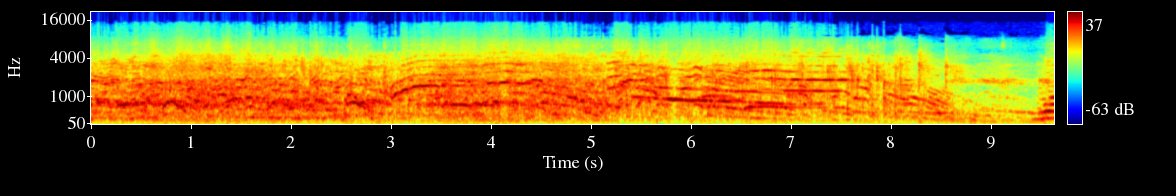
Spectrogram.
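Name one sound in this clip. A studio audience laughs and cheers.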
